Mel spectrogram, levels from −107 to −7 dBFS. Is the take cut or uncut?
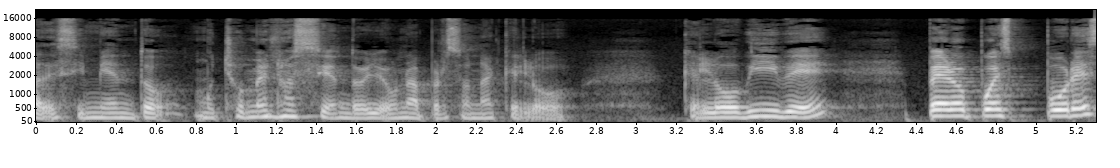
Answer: uncut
